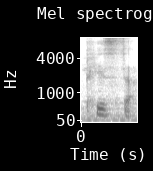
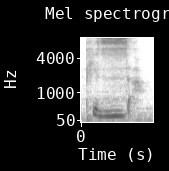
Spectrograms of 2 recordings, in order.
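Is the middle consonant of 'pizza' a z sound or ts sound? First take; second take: ts sound; z sound. First: The middle consonant is said as a ts sound. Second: The middle consonant is said as a z sound. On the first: The speaker calls it right. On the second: The speaker calls it wrong.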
